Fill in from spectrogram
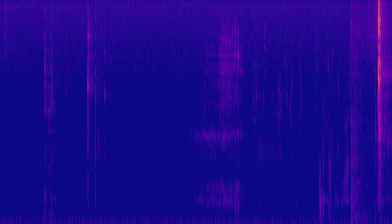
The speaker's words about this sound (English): Quick sip of water. Water break, boss. Don't mind me, boss.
